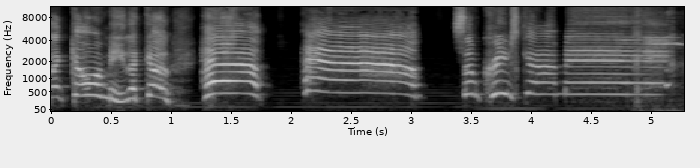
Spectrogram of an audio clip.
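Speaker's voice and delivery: put-on very high, loud screaming child's voice. Narrating a game, the speaker voices a kid grabbed by the scruff: kid screaming for help. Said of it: "And he's just screaming".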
